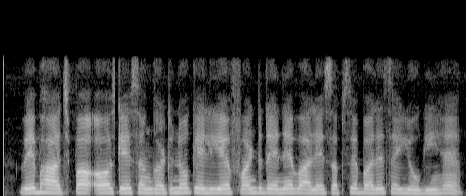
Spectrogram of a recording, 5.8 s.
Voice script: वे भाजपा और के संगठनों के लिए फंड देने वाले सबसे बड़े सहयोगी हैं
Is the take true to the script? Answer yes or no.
yes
